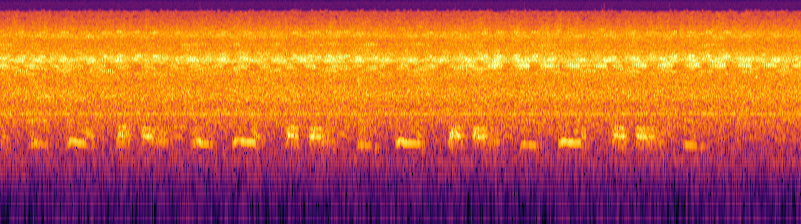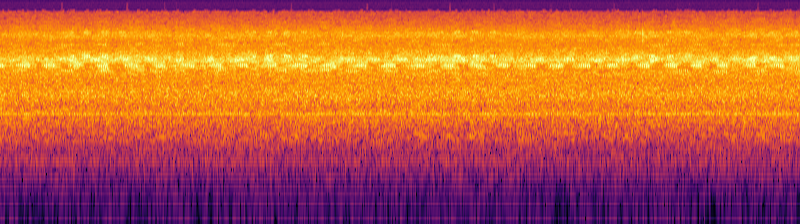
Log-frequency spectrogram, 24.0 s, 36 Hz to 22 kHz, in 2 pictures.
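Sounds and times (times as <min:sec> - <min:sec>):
bird hooting call: 0:00.4 - 0:10.6.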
